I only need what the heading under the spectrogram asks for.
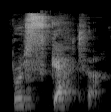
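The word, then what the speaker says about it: bruschetta: restaurant try and get it right order the brusketa right number six this is very commonly mispronounced and it's a bit like espresso we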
